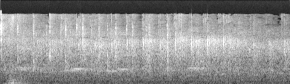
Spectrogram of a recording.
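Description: Arena audience applauding, many separate claps over a steady patter of clapping that slowly fades near the end. A dull thump comes right at the start.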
